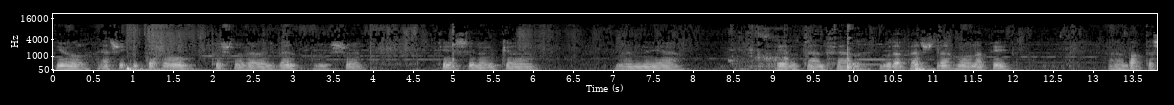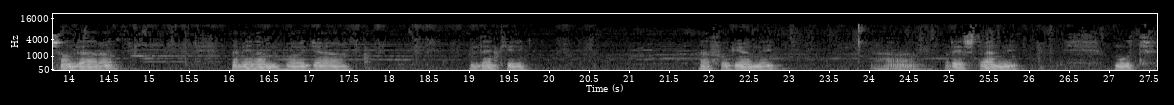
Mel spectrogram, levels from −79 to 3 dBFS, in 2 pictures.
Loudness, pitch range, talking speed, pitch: -29 LUFS, 70-80 Hz, 55 wpm, 75 Hz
